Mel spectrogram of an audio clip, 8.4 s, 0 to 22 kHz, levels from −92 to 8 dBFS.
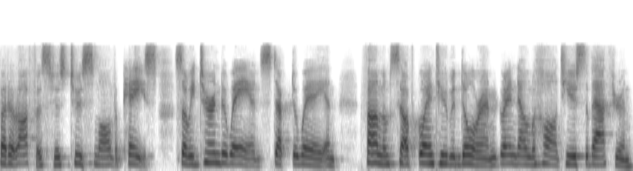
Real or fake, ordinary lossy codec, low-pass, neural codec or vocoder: fake; MP3, 64 kbps; 7.2 kHz; codec, 16 kHz, 0.5 kbps, X-Codec, HuBERT features, trained on balanced general audio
